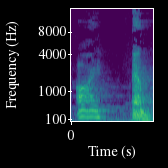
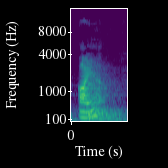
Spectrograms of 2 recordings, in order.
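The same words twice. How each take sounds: First: Much lower, slow and weighty, with a long pause after I; solemn divine voice. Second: Said in the usual way. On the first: Retold or imitated. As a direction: let "I" hang, then drop "am." very low. God's answer repeated slowly.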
